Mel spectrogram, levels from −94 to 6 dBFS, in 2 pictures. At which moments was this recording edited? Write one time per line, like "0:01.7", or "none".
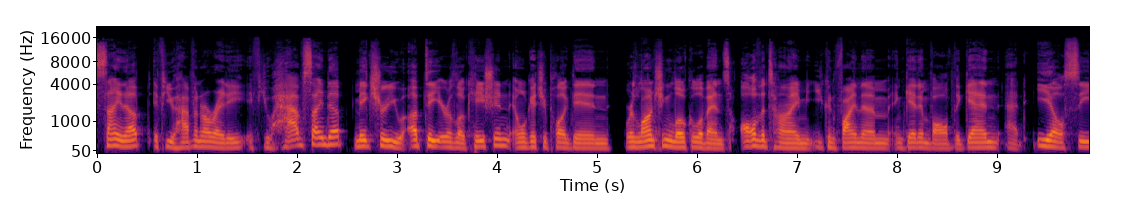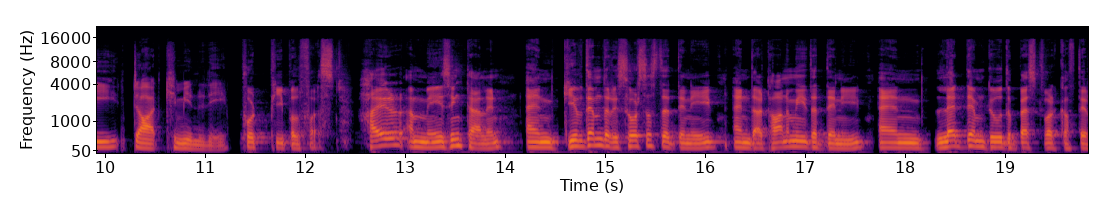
0:11.3
0:12.5
0:14.5
0:17.8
